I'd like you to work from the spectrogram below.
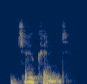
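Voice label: "jocund", British English; pronunciations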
